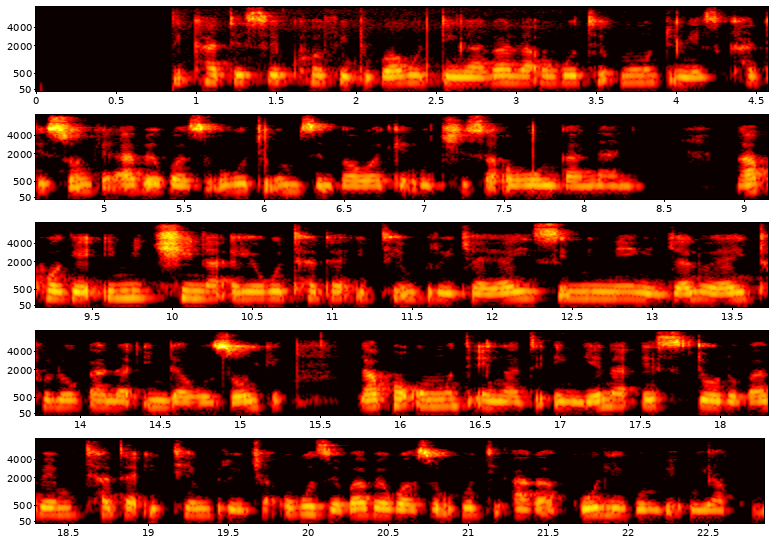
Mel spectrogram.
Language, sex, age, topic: North Ndebele, female, 50+, health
